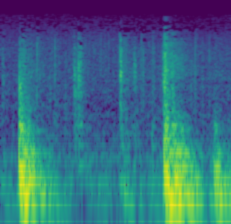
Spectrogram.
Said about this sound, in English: Come, Victor, my study. It is the only place in this chateau I permit business to be transacted. A moment. I close the doors.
